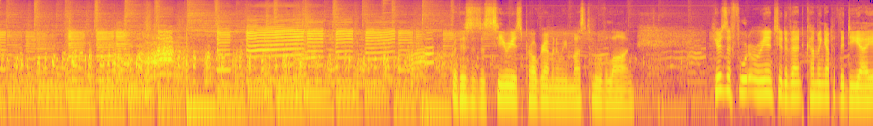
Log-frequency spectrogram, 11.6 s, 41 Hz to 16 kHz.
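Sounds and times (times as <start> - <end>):
rubber chicken squawking: 0.0 - 6.7, 7.3 - 9.6
steady bouncy musical backing: 0.0 - 10.5
speech: 6.0 - 8.8, 9.5 - 11.6.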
